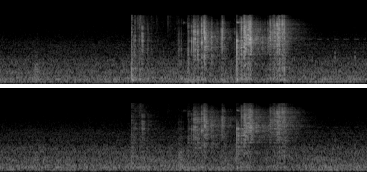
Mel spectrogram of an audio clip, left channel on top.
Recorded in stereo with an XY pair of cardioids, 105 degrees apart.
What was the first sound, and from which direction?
A rattle, 65° left.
